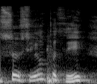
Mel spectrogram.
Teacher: sociopathy with a stress on the second to last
